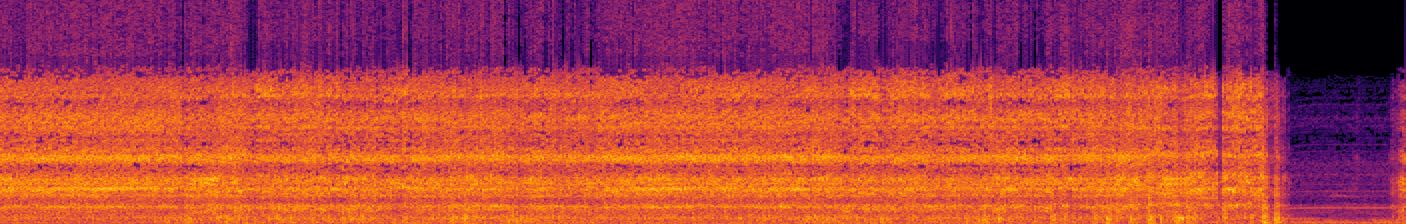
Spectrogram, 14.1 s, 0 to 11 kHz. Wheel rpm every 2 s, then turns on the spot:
220, 220, 230, 220, 230, 220, 50.
none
